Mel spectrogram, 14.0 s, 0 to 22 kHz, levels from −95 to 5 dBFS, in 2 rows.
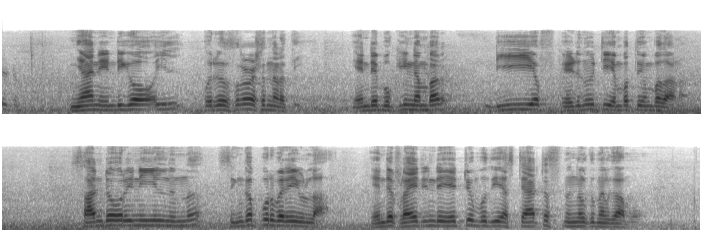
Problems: background conversations at intervals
